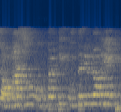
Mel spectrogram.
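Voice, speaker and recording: A woman amid noticeable background noise. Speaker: poet. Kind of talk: poetry reading at a literary gathering.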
